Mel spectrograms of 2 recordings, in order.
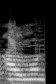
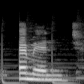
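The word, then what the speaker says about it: almond: অ্যালমন্ড, অ্যালমন্ড, সবাই বা কেউ আলমন্ড বলে, দুটোই ভুল। এটা হবে এল এর উচ্চারণ উজ্জ থাকবে, অ্যামেন্ড, অ্যামেন্ড।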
